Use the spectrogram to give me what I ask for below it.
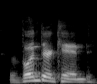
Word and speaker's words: wunderkind: a bit of a wunderkind early in the morning i don't think i could even pronounce that like yeah the w it's two more times german it's german so the w z vunderkind okay great great jordan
